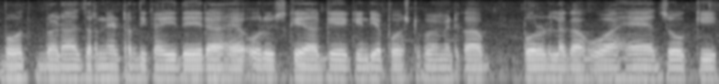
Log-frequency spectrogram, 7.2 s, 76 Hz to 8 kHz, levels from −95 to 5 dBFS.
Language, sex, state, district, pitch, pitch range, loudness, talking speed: Hindi, male, Rajasthan, Bikaner, 100 Hz, 100-105 Hz, -17 LUFS, 185 wpm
